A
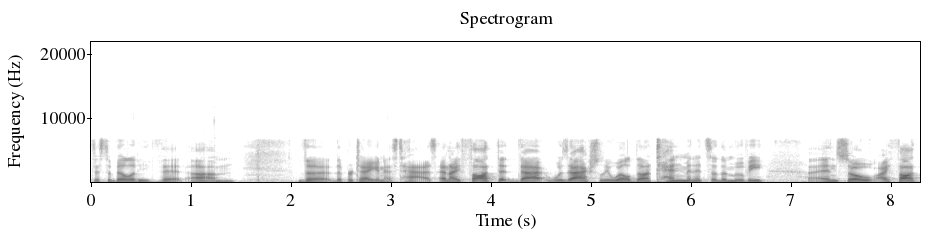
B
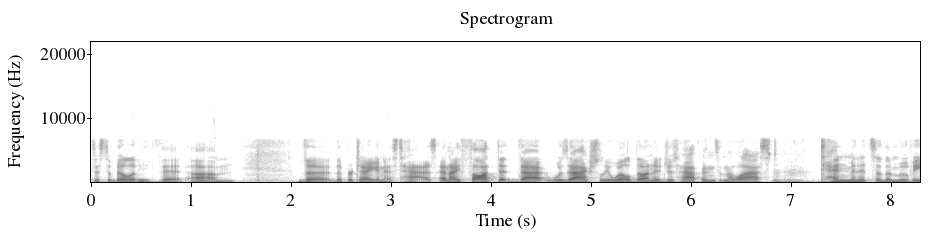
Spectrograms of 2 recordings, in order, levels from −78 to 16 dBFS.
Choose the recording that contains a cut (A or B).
A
